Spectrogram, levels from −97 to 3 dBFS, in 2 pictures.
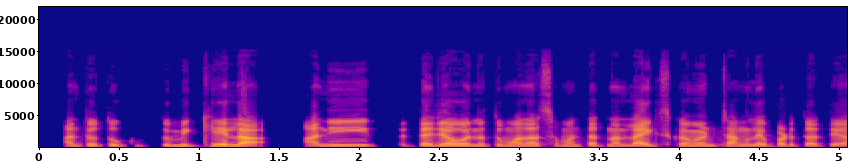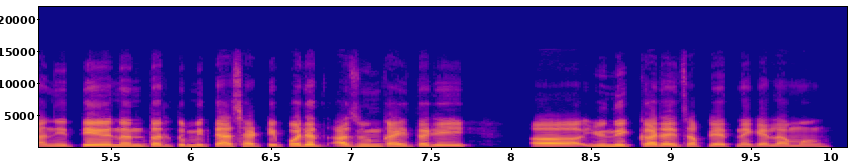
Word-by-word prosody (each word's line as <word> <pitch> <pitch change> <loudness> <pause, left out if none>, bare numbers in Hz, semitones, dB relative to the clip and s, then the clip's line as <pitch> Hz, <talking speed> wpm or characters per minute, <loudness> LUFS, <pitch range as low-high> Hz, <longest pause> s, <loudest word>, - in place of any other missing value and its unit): आणि 160 +5 -3
तो 205 - -3 0.3
तुम्ही 205 +4 -3
केला. 240 -2 +7 0.3
आणि 195 +4 0 0.2
त - - -14
त्याच्यावरनं 195 +2 +4
तुम्हाला 195 -1 0
असं 190 0 -5
म्हणतात 185 +4 -4
ना, 180 - -1
लाइक्स, 165 0 +2
कमेंट्स 180 -1 -2
चांगले 165 0 0
पडतात 160 -2 -1
ते - - -1
आणि 165 +2 -3
ते 205 +1 +7
नंतर 195 +1 -1
तुम्ही 205 +1 -3
त्यासाठी 195 0 +2
परत 220 +2 +3
अजून 190 +2 -5
काहीतरी 180 -1 -1 0.4
अ, - - +1 0.3
युनिक 185 +2 -1
करायचा 180 -1 +2
प्रयत्न 165 0 -2
केला 155 -1 -2
मग? 155 +1 -10
185 Hz, 180 wpm, -25 LUFS, 170-195 Hz, 0.4 s, केला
